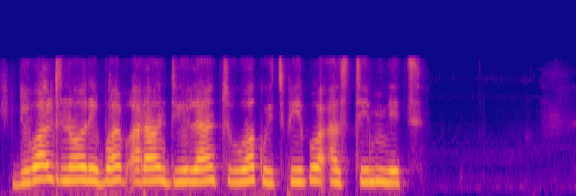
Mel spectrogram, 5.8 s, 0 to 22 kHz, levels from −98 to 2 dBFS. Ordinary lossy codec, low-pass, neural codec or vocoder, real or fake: none; 7.2 kHz; codec, 16 kHz in and 24 kHz out, 0.8 kbps, FocalCodec, streaming, 65536 codes; fake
